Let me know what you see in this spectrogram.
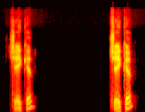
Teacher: so you have an a sound followed by a short I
